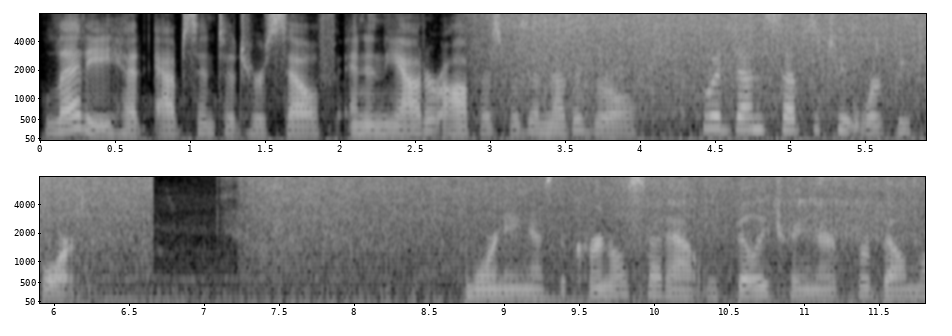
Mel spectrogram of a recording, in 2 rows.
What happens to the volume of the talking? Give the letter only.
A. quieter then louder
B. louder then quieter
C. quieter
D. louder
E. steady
E.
